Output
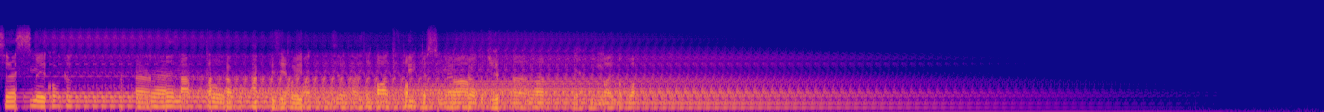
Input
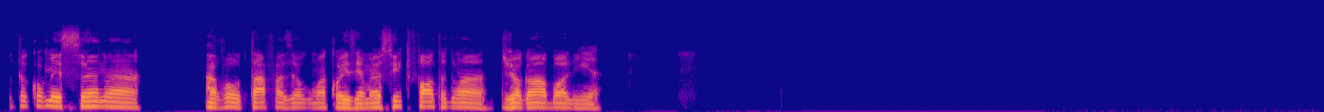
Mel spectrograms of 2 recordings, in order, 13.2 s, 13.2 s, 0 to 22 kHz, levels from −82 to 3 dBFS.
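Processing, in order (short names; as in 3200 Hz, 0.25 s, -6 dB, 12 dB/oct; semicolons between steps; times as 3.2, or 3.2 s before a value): slices in reverse order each 0.151 s, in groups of 6; swelling echo 87 ms, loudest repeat 8, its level -14 dB; Doppler distortion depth 0.1 ms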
